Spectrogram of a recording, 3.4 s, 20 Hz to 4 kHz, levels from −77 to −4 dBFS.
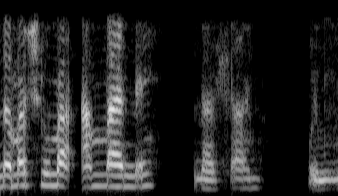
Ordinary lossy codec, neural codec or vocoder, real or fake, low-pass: none; codec, 16 kHz, 16 kbps, FunCodec, trained on Chinese and English, 50 frames a second; fake; 3.6 kHz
